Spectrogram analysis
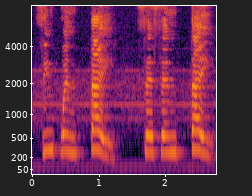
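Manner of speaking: "cincuenta y" ending in a stressed "tai"; Y joined to A. Shown as a demonstration. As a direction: glide "a" into "y" in "sesenta y". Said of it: "becomes together with the A".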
